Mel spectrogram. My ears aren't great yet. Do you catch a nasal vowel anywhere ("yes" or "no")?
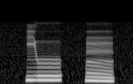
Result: yes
